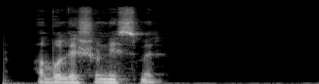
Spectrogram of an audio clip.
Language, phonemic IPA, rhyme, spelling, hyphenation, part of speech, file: Norwegian Bokmål, /abʊlɪʃʊˈnɪsmər/, -ər, abolisjonismer, a‧bo‧li‧sjo‧nis‧mer, noun, Nb-abolisjonismer.ogg
- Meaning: indefinite plural of abolisjonisme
